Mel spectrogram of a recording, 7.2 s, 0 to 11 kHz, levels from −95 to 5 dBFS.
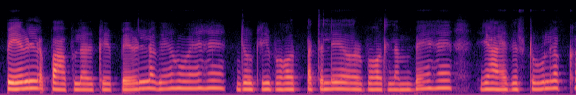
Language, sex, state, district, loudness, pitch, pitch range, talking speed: Hindi, female, Bihar, Muzaffarpur, -24 LUFS, 220 Hz, 210-240 Hz, 160 wpm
